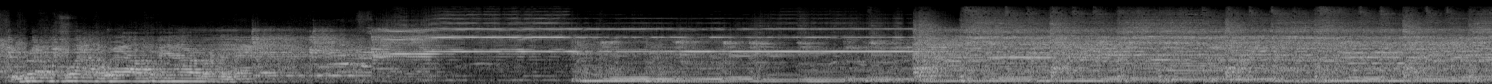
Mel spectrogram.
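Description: A live rock band's electric guitar opening a song: a run of picked notes, then a couple of seconds of held, ringing high tones, then a repeating riff from about six seconds in. The rest of the band joins around nine seconds in, making it fuller and noisier.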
